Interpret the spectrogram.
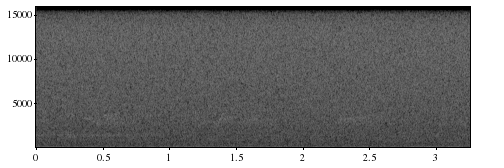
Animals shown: forest ambience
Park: Marsh-Billings-Rockefeller National Historical Park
